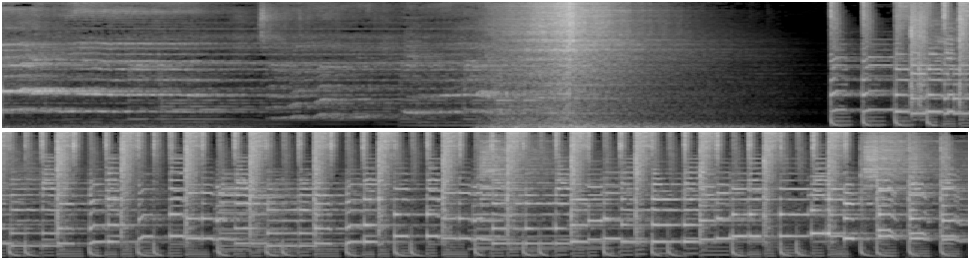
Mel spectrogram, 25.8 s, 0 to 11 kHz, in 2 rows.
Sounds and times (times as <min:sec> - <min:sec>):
Funk: 0:11.0 - 0:25.7
Pop music: 0:11.1 - 0:25.7.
